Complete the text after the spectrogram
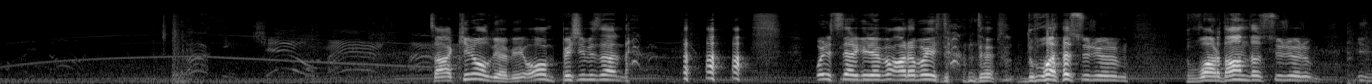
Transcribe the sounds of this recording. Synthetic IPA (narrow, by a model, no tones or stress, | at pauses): sʰaːcʰino̞lˠujobionpe̞ʃimizd̪æn | pʰo̞lʲislʲæɾɡelʲijobiaɾabajɯd̪and̪ɯd̪uvaɾasyɾyjo̞ɾum | d̪uvaɾd̪and̪asyɾyjo̞ɾum | bi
